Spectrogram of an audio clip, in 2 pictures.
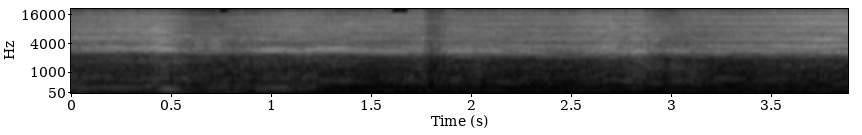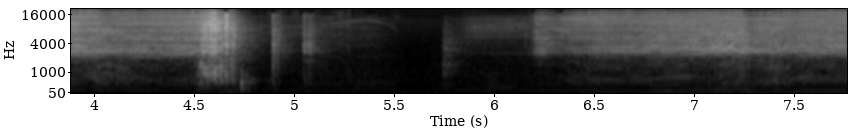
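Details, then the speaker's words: Dental bur cutting bone: high whining drill with shifting pitch under load, then stopping, as a non-end-cutting barrel diamond bur cuts a zygomatic implant channel along the malar process on a 3D-printed patient model. "and that's why we use these Barrel diamonds because they're non-end cutting so they are safer to use in these cases"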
